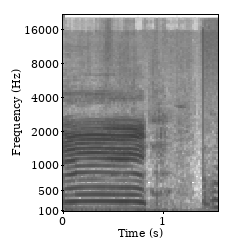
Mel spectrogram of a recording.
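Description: Texas Longhorn cattle on an Ohio ranch, one long, steady, close moo lasting almost a second, followed by a short rough grunt or snort.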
